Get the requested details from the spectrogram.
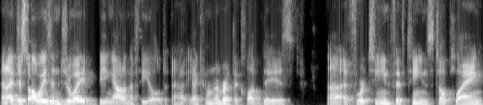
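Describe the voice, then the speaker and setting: Here is a man with an ordinary speaking voice at medium pitch, with ordinary pitch variation and a fairly quick pace. The background is quiet. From Florida, US South. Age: 30s. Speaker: soccer referee. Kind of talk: interview.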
